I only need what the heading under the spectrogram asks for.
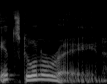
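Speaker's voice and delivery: breathy, badly done whisper. Quoting a line during a weather stream: horrible Ollie Williams impersonation. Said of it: "That was a horrible Ollie Williams impersonation".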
